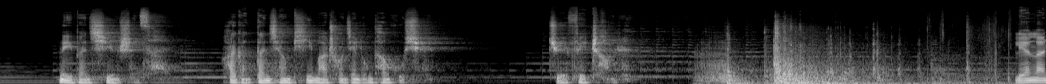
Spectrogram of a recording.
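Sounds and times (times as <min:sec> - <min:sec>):
speech: 0:00.6 - 0:04.4, 0:05.5 - 0:06.4, 0:10.2 - 0:10.4
wooden door of a pavilion's main room creaking open: 0:06.9 - 0:10.1
dull thump: 0:07.0 - 0:09.8.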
